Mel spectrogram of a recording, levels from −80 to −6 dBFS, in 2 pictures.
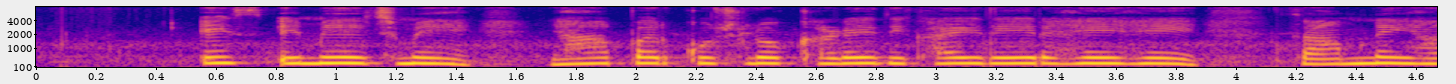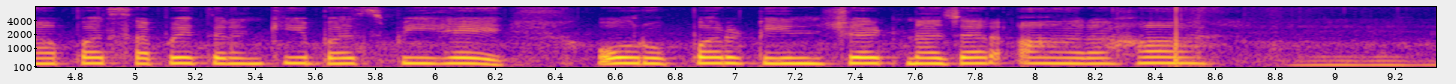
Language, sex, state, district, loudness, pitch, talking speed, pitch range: Hindi, female, Rajasthan, Jaipur, -16 LUFS, 270 Hz, 185 wpm, 260-275 Hz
